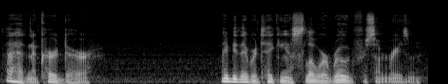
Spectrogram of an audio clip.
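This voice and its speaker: A man reading the narration of a radio play in a measured, wry storytelling manner. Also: deep voice, big pitch swings, creaky, a little mellow, husky. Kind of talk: scripted narration.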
